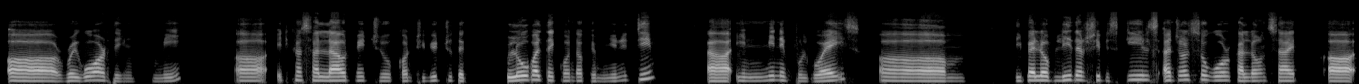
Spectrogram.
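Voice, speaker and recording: A woman gives a prepared talk over a video call. Her voice is smooth and resonant, with a dry, close sound. She halts often, with fillers and restarts. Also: lowish voice, no room sound. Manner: halting, with many fillers and restarts. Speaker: committee member speaking at a meeting.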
